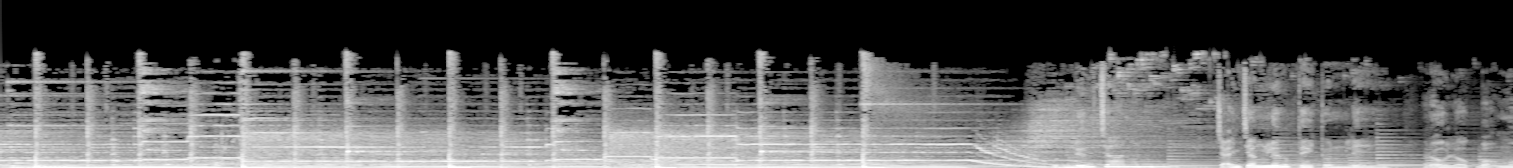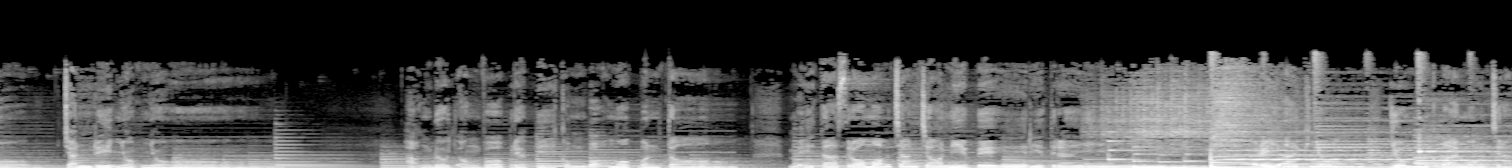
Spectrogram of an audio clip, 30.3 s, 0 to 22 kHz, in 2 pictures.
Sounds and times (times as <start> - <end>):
Soul music: 0.0 - 30.2
Singing: 27.6 - 30.2.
